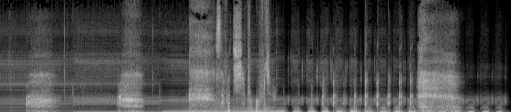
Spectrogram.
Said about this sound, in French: Je vais vous faire écouter un petit bruit de Magic Wand. Vous allez voir comme ça détend.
